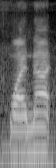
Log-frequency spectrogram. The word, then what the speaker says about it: YNOTT: Why Not is spelled YNOTT, and it's an acronym for Youth Needing Organ Tissue Transplants.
